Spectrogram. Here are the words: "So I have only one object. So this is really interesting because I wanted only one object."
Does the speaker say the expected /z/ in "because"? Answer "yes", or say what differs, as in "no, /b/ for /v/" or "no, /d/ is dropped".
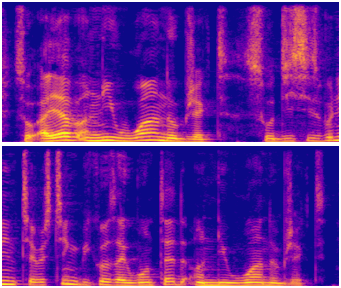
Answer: yes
